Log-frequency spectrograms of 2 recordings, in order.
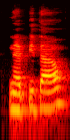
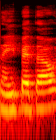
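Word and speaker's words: Naypyidaw: नैपीताव, ठीक है, नैपीताव या नैपीताव, आप जो प्रोनाउंस करना चाहते हैं आप कर सकते हैं।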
